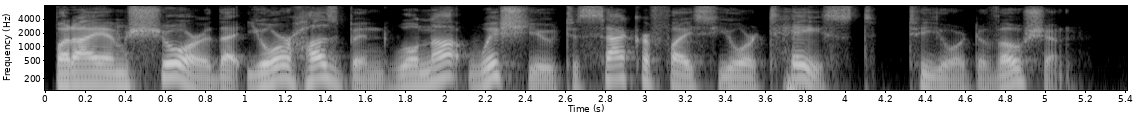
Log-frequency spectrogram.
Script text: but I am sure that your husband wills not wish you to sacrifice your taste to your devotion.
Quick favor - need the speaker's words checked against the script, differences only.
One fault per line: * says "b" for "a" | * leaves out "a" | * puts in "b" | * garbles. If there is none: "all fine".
* says "will" for "wills"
